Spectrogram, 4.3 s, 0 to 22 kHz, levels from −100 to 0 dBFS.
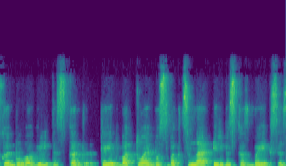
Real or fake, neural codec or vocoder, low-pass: real; none; 14.4 kHz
